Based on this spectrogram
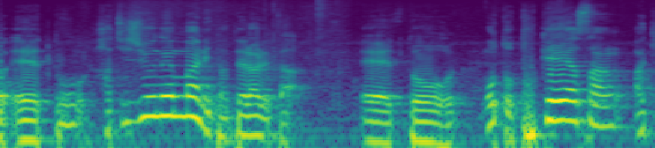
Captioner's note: speaking foreign language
